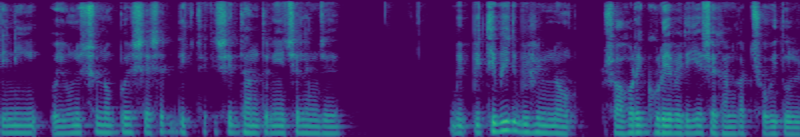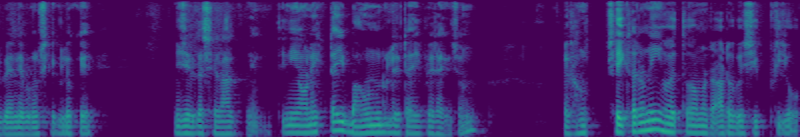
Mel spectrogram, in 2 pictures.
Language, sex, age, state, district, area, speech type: Bengali, male, 18-30, West Bengal, Kolkata, urban, spontaneous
